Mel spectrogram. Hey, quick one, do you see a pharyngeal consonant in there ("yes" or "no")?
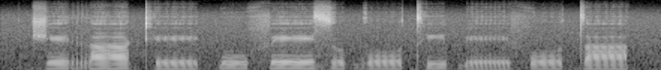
no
